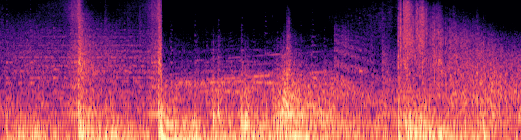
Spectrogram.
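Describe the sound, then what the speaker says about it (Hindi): Iranian missiles striking Tel Aviv and Haifa, heavy booming blasts landing about a second apart with a deep low rumble rolling between the impacts. "तेल अवीव और हाइफा में गिरती हुई ईरान की मिसाइल देखिए।"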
